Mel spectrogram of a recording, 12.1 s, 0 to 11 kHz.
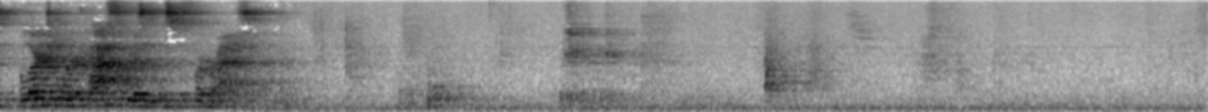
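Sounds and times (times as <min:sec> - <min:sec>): low room hum: 0:00.0 - 0:12.0
people shuffling and rustling: 0:02.7 - 0:10.4.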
